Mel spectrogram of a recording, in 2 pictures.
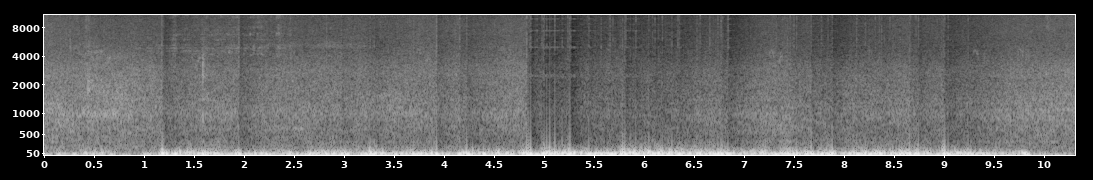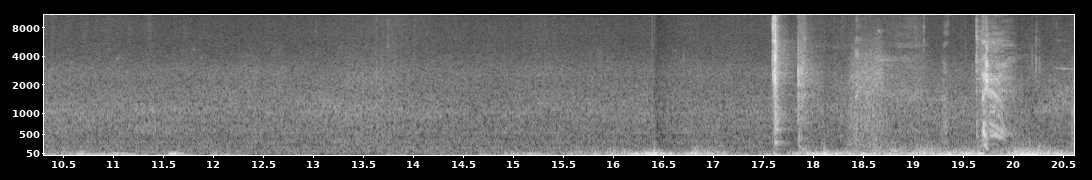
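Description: A single compound bow shot: the string's release and the arrow's strike on the target come as one sharp crack late on. Before it, a low wind rumble buffets the microphone for the first half, then it goes quieter.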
